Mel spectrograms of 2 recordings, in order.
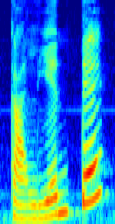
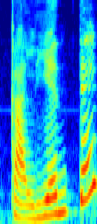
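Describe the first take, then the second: The two takes are said the same way.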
